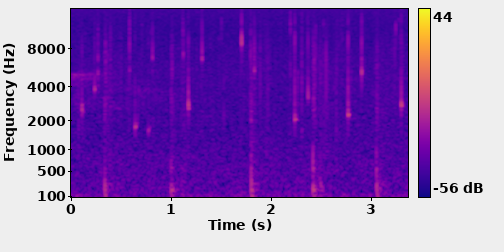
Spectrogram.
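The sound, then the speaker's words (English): Water drips steadily and irregularly from a leaking roof while rain comes down outside, a dozen or so small plinks and taps, quiet, with a faint background hiss and no voices. “A sort of dripping noise?”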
